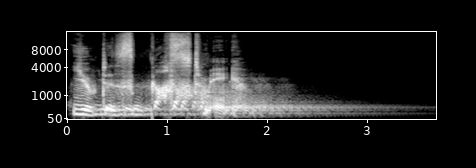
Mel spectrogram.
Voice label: announcer last man forfeit

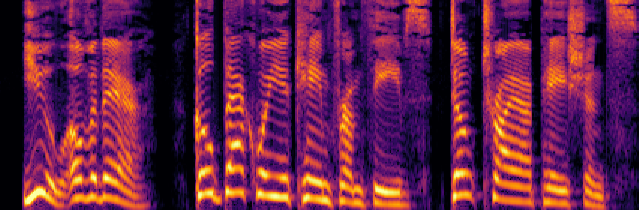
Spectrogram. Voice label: female adult

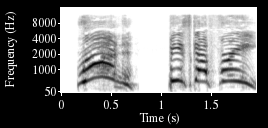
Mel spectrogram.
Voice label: female adult default dialogue greeting; Fnv

